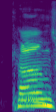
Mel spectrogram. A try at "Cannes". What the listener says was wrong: Cannes. We don't pronounce the S, darling.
